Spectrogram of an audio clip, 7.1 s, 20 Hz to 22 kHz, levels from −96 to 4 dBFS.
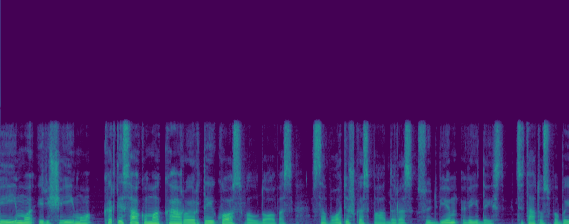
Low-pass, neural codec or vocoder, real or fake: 9.9 kHz; vocoder, 22.05 kHz, 80 mel bands, Vocos; fake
